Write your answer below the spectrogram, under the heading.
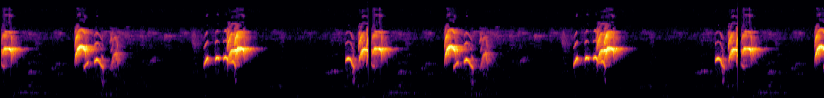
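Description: A cockatiel whistles short, bright phrases with swooping slurs, repeating them every few seconds.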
